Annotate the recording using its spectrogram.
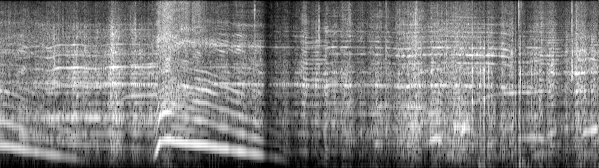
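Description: Two long shouts, each jumping up and falling in pitch, about a second and a half apart, from men celebrating a win, with music underneath; after about two seconds the sound cuts to a quieter, mixed jumble of voices and noise.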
